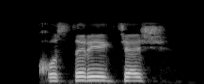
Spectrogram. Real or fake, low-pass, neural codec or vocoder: real; 7.2 kHz; none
